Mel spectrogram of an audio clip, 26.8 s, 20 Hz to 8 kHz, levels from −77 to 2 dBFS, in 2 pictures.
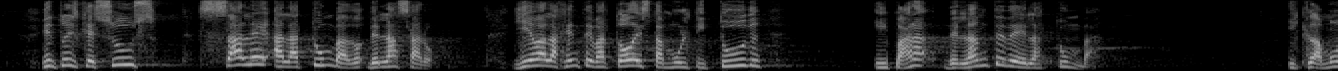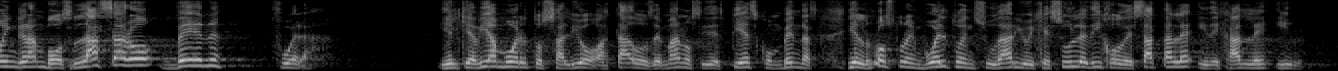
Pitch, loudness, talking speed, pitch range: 210 Hz, -28 LUFS, 130 wpm, 175-250 Hz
